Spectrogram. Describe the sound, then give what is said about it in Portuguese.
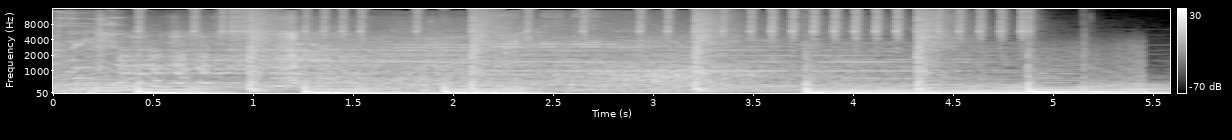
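A car engine runs loudly, with a steady rumble and repeated surges in intensity, and no talking over it. “Ora, o carro está ligado e, portanto, tudo pronto para mais uma Operação Stop”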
